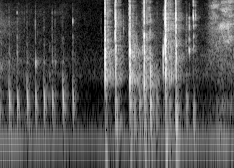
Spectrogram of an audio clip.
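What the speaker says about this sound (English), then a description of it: "So I'll just start typing that out, called cmds dot list relatives." Typing on a computer keyboard at a desk: a quick run of light, even keystrokes, then a louder burst of sharper clacks, close and alone over a faint steady hum.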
